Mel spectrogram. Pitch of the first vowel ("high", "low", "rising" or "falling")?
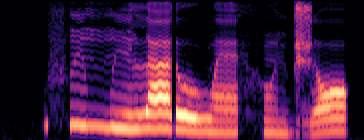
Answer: high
